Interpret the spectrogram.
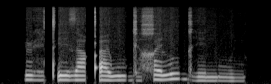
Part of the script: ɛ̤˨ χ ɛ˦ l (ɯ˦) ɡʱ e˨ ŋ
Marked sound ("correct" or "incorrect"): incorrect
